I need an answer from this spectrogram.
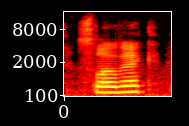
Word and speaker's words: Slowik: How do you pronounce his last name? Slovic.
